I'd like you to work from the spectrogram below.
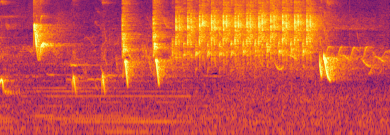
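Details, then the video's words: A nightingale sings in an overgrown abandoned apple orchard on the southeastern outskirts of Ryazan, Russia, nesting in grass thickets: a few sharp, high, down-slurred notes, then a fast, dry buzzy rattle over a second, and a final clipped note. "Nightingale sings."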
